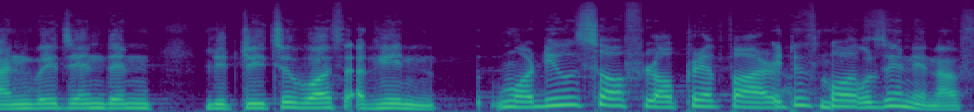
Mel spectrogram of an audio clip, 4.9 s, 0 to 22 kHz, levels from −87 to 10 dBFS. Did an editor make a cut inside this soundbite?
yes; 1 cut; at 2.4 s

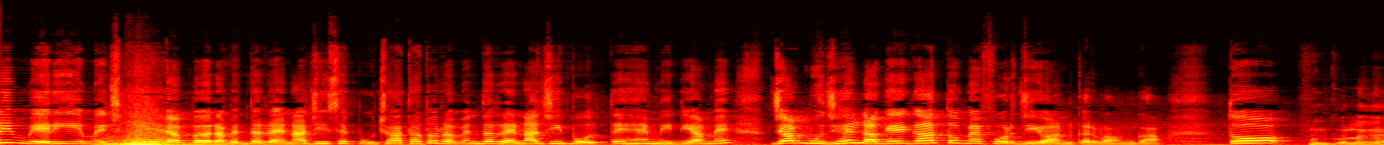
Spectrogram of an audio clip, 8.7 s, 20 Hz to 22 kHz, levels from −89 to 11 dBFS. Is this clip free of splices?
no; 1 cut; at 1.1 s

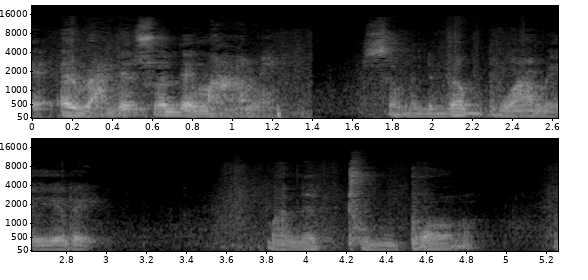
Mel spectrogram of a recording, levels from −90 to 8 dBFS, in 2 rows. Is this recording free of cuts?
no; 1 cut; at 1.3 s

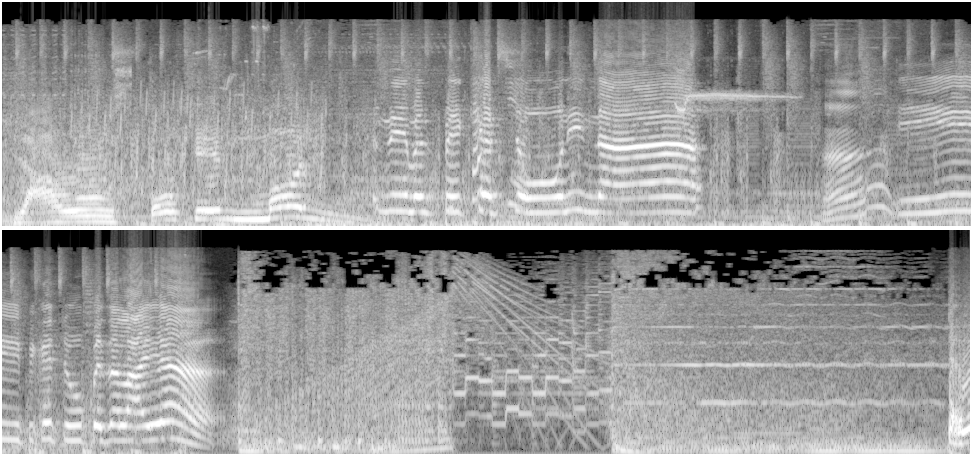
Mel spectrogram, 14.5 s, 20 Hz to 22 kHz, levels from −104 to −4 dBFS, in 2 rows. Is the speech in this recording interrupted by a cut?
no; 0 cuts

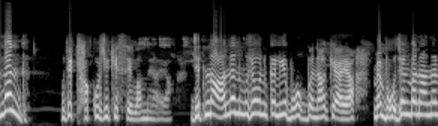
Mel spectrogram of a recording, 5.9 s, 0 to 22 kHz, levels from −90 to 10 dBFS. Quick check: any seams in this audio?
no; 0 cuts

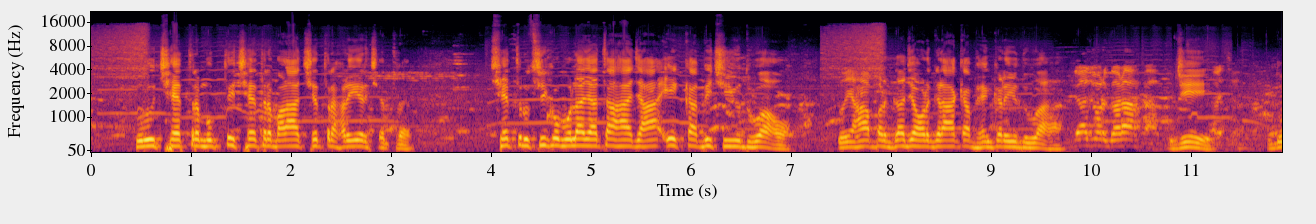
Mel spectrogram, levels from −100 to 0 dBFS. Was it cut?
no; 0 cuts

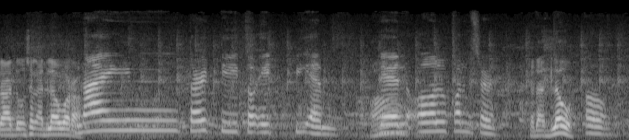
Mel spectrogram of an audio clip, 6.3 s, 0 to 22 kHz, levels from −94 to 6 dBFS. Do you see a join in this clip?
no; 0 cuts

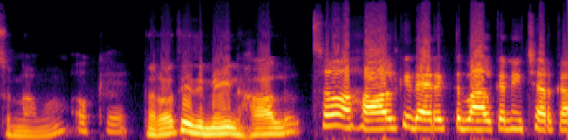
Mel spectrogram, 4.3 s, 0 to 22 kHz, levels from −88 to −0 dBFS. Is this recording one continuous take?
no; 1 cut; at 2.3 s

